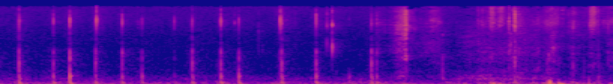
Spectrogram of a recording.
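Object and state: Composite leather football.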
